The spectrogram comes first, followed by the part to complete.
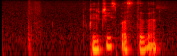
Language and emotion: Russian, neutral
